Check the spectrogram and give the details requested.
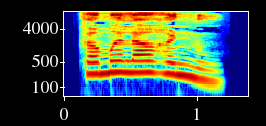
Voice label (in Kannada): "ಕಮಲಾಹಣ್ಣು", Kannada; kamalāhaṇṇu; noun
